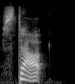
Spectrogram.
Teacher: the lips stay closed no air comes out this creates almost a silent version of the sound p or a half p we know the p is there but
